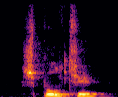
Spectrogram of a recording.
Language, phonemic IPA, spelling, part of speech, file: Dutch, /ˈspulcə/, spoeltje, noun, Nl-spoeltje.ogg
- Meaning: diminutive of spoel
